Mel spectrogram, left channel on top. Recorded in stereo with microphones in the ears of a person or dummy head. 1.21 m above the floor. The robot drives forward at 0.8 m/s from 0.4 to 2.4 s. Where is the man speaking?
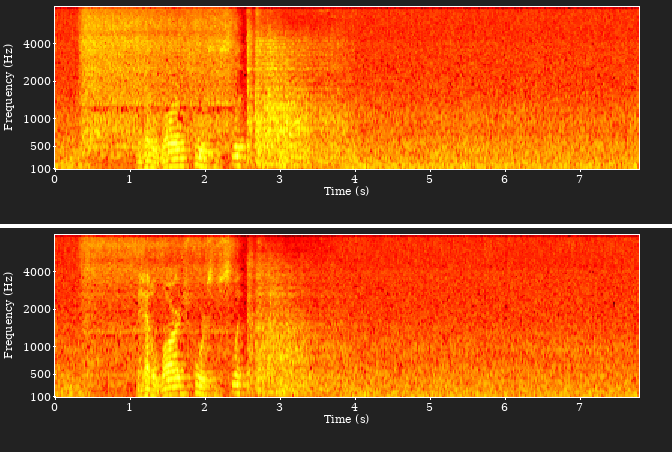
65° right (ahead or behind), 0.9 m; by 2.5 s 30° right (ahead or behind), 1.6 m.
